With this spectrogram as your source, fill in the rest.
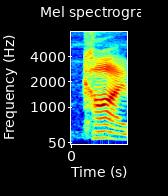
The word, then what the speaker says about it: Kai: pronounce it kai mateo kai my first name is kai kai okay kai thank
